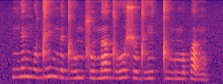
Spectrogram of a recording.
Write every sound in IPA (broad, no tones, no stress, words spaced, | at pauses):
ŋɪŋu diŋʏ dʱumsʷɐnɐ dʱuʃu dʱitːiŋ ɾʏməpɐŋ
